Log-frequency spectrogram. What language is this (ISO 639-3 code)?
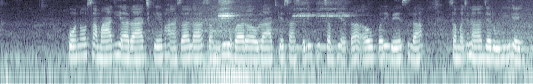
hne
